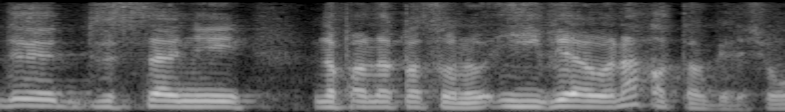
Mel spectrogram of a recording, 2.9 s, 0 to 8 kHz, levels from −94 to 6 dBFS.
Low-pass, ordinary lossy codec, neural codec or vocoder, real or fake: none; none; codec, 16 kHz, 1.1 kbps, Voila-Tokenizer; fake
